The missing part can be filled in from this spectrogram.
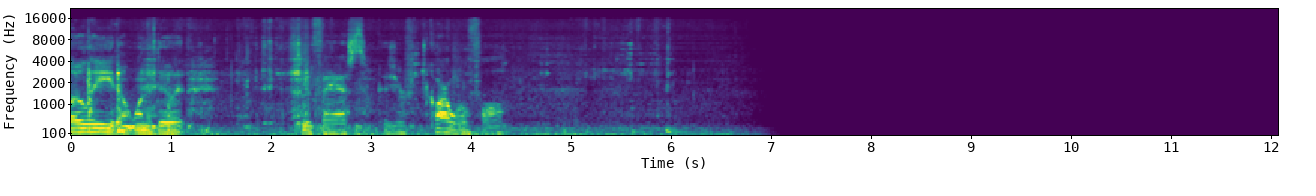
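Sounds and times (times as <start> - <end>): clicks and scrapes of turning screw: 0.0 - 6.3.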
